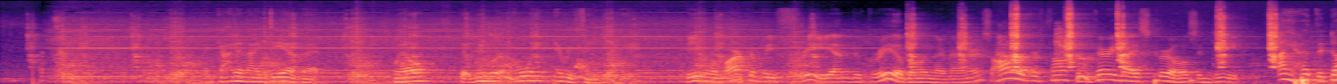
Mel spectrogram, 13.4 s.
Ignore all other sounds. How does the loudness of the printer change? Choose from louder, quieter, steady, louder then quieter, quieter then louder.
quieter.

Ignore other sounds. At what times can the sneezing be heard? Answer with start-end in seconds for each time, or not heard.
0.3-0.8, 4.8-6.0, 9.8-11.0.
